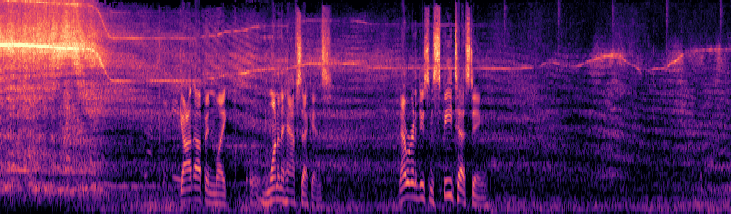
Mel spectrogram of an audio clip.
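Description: A model plane's electric motor whines loudly as it takes off, then the whine drops in pitch and fades as it climbs away.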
